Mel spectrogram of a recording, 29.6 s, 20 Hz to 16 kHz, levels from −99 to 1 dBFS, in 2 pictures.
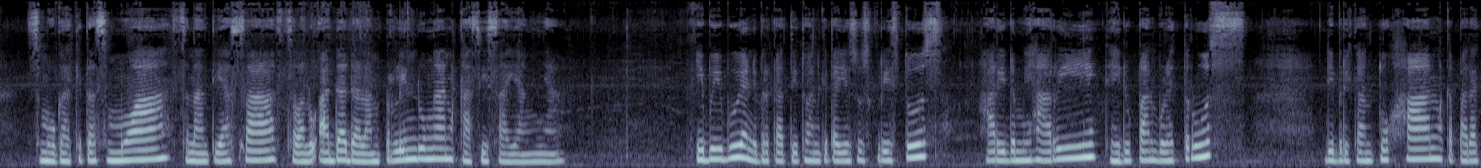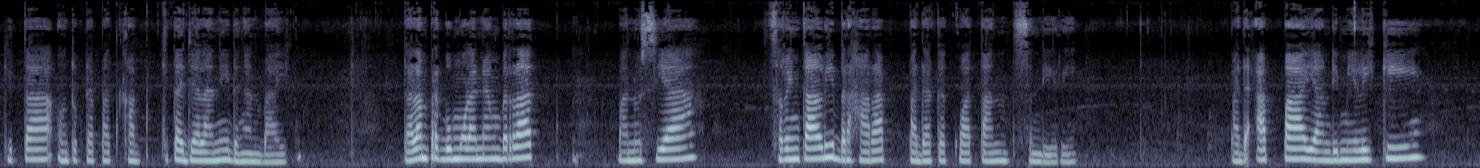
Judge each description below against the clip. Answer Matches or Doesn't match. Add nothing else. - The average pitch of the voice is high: Matches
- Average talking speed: Matches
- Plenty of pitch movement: Doesn't match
